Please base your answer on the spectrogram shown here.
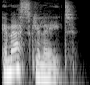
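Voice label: "emasculate", British English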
